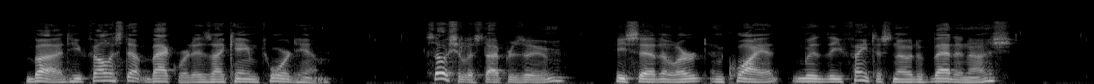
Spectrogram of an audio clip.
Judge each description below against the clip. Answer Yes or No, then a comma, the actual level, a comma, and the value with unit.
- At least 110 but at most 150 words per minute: Yes, average, 145 wpm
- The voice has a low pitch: Yes, low, 125 Hz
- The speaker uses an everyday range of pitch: Yes, average, 3.4 semitones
